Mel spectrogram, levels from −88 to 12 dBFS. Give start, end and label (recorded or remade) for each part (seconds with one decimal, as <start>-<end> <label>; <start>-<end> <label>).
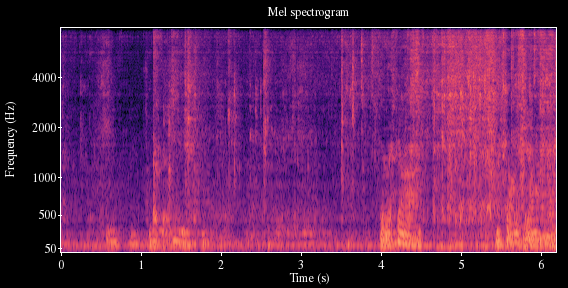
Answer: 0.0-6.2 remade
